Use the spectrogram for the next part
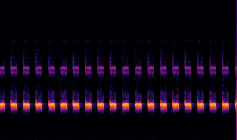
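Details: Male cricket chirping on a summer evening: a steady run of short, high, clean chirps, about four per second, evenly spaced and even in loudness, with no other sounds.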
